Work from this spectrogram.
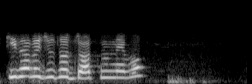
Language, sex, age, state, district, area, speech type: Bengali, female, 18-30, West Bengal, Dakshin Dinajpur, urban, conversation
